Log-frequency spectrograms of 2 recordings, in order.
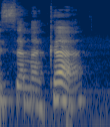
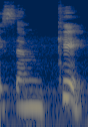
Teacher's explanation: anytime you see words finishing with the kaf right before the te marbuta remember to pronounce the e sound not a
